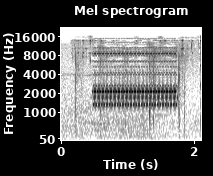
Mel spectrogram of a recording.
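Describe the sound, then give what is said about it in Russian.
A phone rings with an incoming call: one loud, sustained warbling ringtone burst lasting just over a second, with quiet moments before and after. “Входящий вызов.”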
